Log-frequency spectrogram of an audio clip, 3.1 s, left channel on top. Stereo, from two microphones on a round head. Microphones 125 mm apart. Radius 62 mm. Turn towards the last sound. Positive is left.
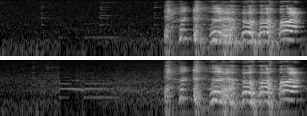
turn(degrees=-30)  # may be behind; listen again after turning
